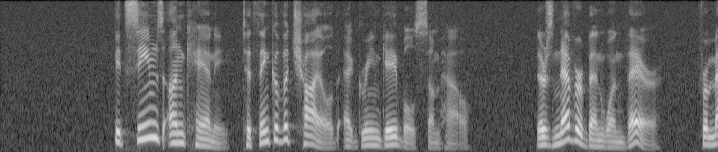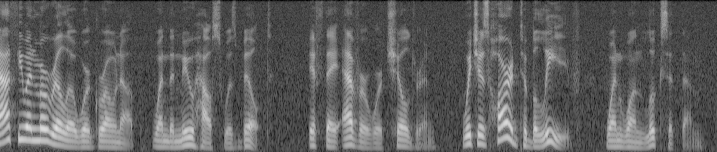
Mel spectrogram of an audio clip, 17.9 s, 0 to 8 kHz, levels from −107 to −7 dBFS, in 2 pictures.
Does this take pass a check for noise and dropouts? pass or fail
pass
